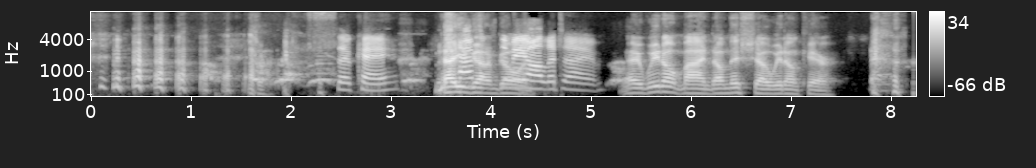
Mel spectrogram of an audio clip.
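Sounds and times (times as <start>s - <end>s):
laughter: 0.0s - 2.6s, 7.8s - 8.2s
dog barking in short yaps: 1.1s - 2.5s, 3.1s - 4.0s, 5.2s - 5.5s
speech: 2.5s - 8.2s.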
